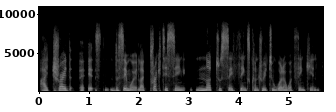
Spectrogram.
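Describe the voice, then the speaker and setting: A woman's voice: on the low side, expressive, normal speed, no echo. Woman host with a foreign accent. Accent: non-native English. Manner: warm agreeing, many "true" and "yeah" replies. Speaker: podcast host, interviewer. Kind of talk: casual interview questions.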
